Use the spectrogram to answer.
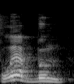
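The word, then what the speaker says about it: לעבן: БМ в конце читается, пишется нун, то есть там получается лангернун, да, в конце. Вот, но читается как бым-пым, то есть лэ-бым.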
